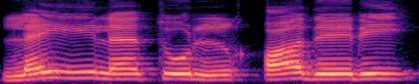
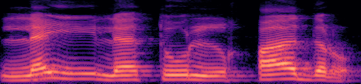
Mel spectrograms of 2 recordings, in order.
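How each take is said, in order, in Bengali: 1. শেষ শব্দটি ছোট 'i' স্বর দিয়ে শেষ হয়। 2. শেষ শব্দটি 'r' ব্যঞ্জন দিয়ে শেষ হয়।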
